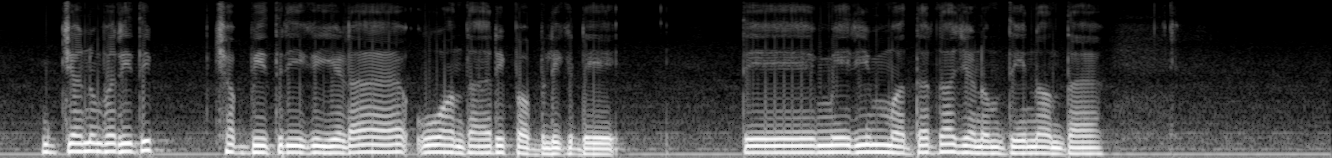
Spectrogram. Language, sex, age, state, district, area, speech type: Dogri, male, 30-45, Jammu and Kashmir, Samba, urban, spontaneous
